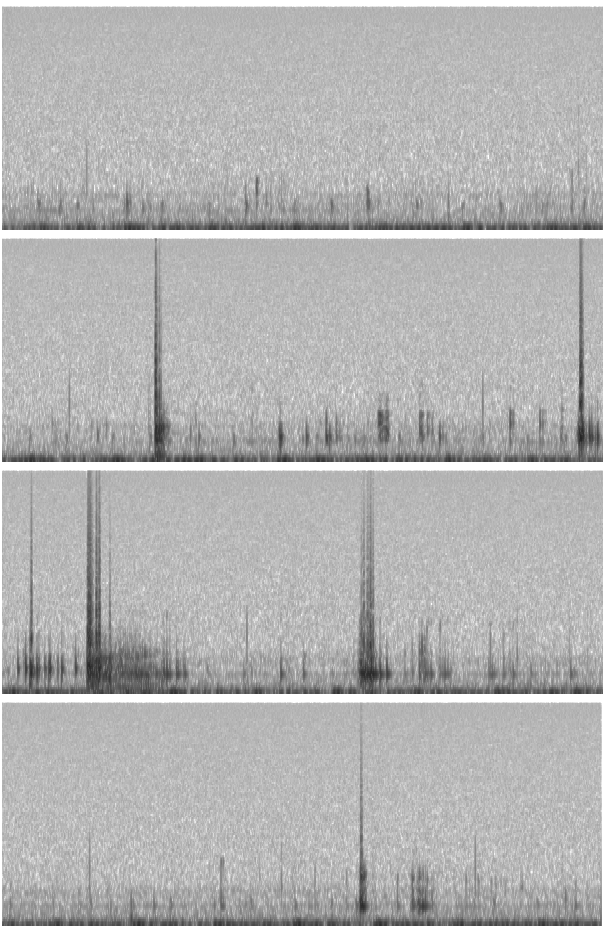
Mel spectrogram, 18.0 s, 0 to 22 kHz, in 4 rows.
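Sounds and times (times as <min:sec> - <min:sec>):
steady low hum: 0:09.7 - 0:10.5.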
